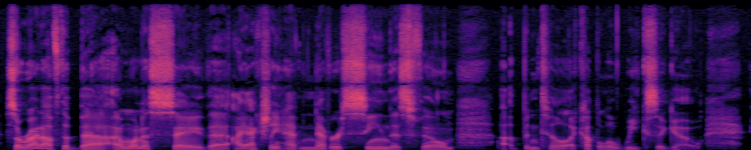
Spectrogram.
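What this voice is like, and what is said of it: Slightly hoarse, groggy voice. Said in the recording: “my voice is a little off ... still a little bit groggy in the throat there”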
